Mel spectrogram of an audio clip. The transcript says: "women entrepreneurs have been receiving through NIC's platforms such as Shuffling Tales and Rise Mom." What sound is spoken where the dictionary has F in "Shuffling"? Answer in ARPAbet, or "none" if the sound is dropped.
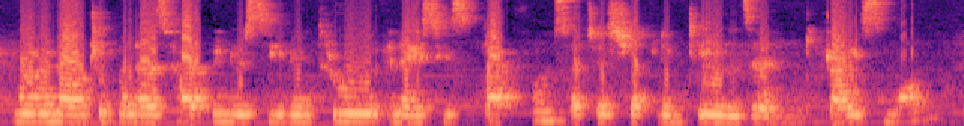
P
